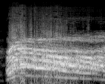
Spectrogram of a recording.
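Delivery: high, loud mock battle cry; rallying shout. Podcaster mimics the diner crowd cheering, a loud high mock battle cry. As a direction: let out a Braveheart-style roar.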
